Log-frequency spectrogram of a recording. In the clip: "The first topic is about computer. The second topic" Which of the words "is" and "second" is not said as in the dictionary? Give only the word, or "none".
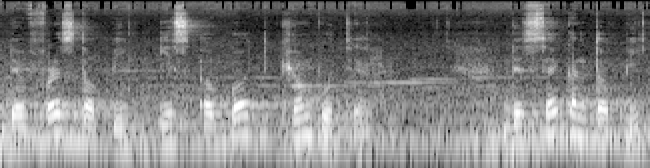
is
